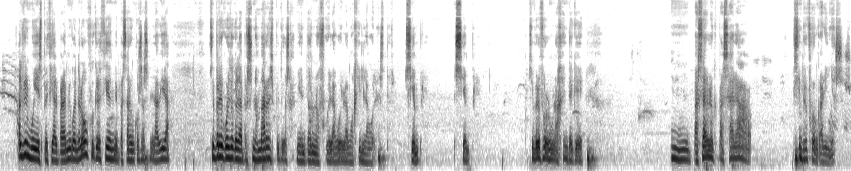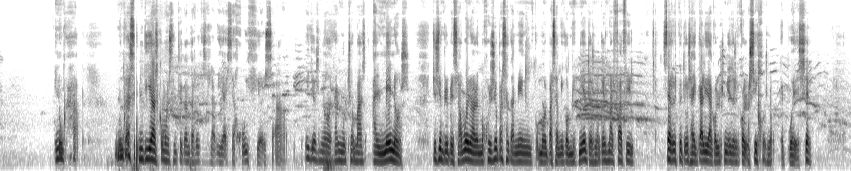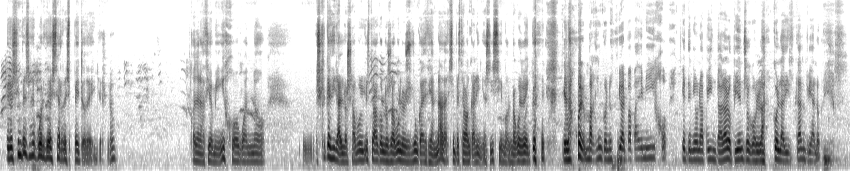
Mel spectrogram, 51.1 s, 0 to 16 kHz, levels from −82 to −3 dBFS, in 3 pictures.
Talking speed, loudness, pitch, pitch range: 190 wpm, -18 LUFS, 160 Hz, 140-180 Hz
